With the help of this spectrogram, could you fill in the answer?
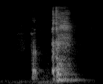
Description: demonstrates a fake sneeze.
